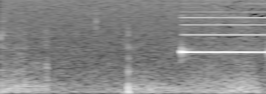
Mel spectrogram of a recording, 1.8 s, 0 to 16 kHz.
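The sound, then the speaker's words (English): A kitchen timer marking two minutes of simmering syrup lets out a single sustained high electronic beep that starts abruptly and holds steady and loud, after a stretch of quiet low background rumble. “And there's my 2 minutes of simmering.”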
